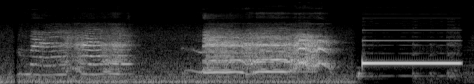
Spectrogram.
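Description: A person gives two high, nasal honking squawks imitating a flamingo call, followed by a short electronic beep.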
